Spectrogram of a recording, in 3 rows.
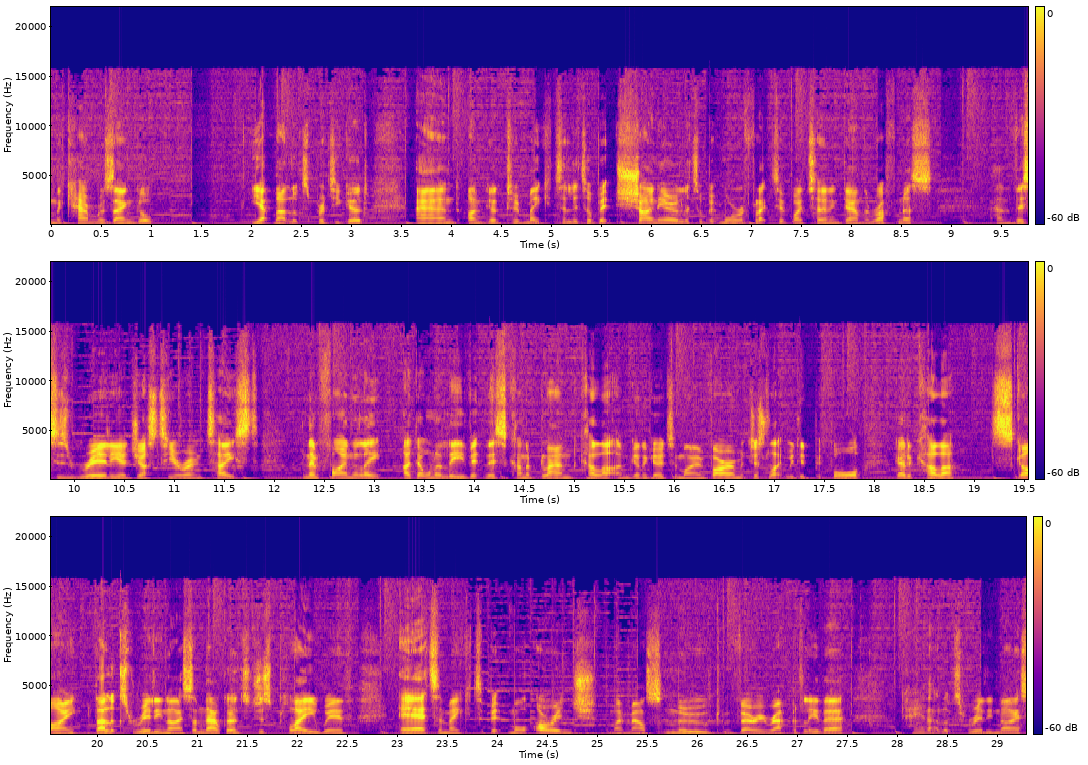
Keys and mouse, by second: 4.9-7.3 drag, 8.7-10.3 drag, 12.7 click, 16.3 click, 17.6-19.1 drag, 21.2-27.5 shift+drag.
